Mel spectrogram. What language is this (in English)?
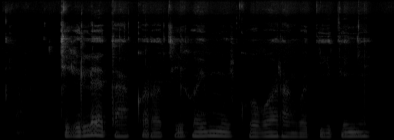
Kalenjin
